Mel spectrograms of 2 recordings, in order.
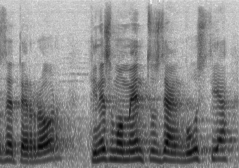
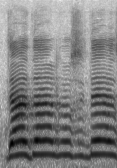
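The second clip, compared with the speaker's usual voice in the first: imitating sobbing toddler; 8 semitones higher than usual. Sobbing child's mumbled answer.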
